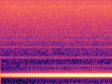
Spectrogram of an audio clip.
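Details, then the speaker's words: Simulated steady pure tone ringing about a second, slowly louder: vibrating tuning fork held beside the ear after mastoid bone conduction fades, air-conduction step of the Rinne test for conductive versus sensorineural hearing loss. "The sound waves are now conducted via the air. Patients with conductive hearing loss are no longer able to hear this sound since air conduction is severely impaired."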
